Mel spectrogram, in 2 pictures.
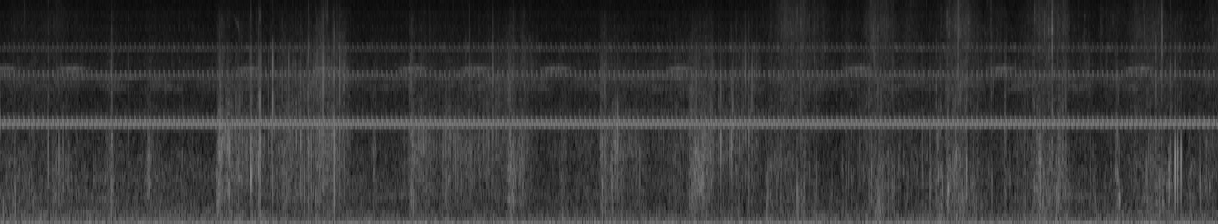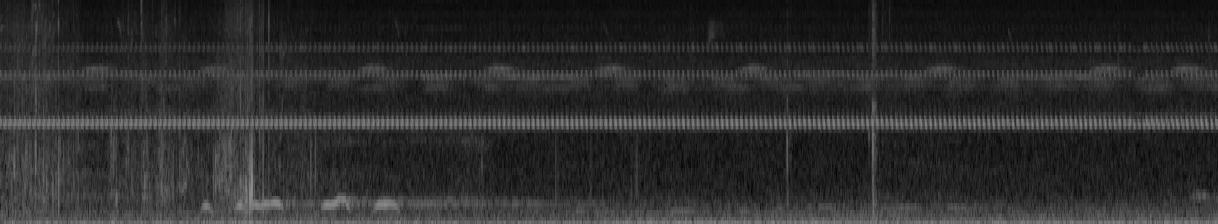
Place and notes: Commercial Township, NJ, USA - night field crossing ll
great horned owls and screech owls are featured calling as I circle my tracks in a field, pre-dawn.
